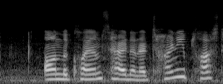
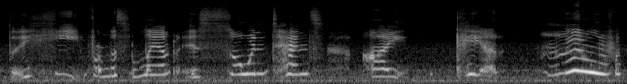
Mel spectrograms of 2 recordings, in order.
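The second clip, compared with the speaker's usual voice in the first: weak; 11 semitones higher, much slower than usual. A narrator's reading. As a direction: strain out the words, wilting in heat. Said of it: "SpongeBob said weakly".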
